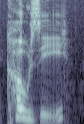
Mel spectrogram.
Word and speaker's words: Koze: And she had always had this brand called, I think she pronounced it Cozy, but it was spelled K-O-Z-E.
